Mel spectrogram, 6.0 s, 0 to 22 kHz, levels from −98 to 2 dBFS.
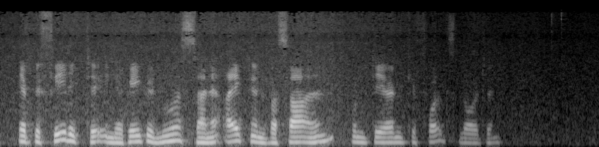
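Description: From 3.24 to 4.44 s, just after "nur seine eigenen", the gain drops in unsmoothed 1 dB steps at around ten per second, lowering the speech by roughly 15 dB. Each abrupt jump clicks, so zipper noise ticks over the voice throughout the fade.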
